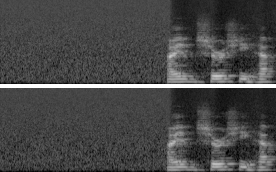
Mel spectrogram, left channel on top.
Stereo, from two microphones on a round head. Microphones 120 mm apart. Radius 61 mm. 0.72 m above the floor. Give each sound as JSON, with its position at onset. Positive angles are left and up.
{"t": 1.7, "sound": "a man speaking", "side_deg": 5, "distance_m": 2.5}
